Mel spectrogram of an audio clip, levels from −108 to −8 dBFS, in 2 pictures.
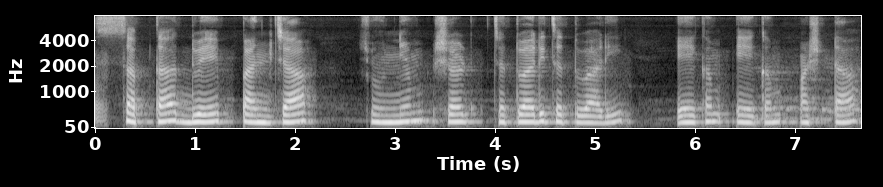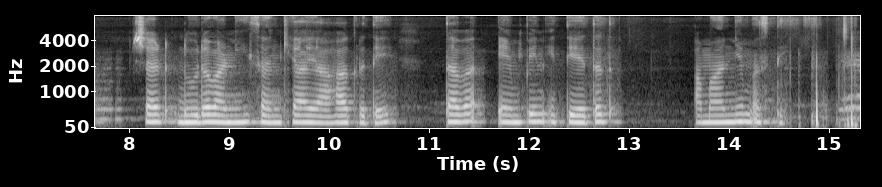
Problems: constant background noise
